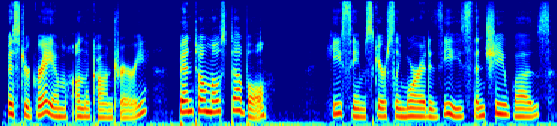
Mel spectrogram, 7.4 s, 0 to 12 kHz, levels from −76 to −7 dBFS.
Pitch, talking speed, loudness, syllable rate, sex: 205 Hz, 135 wpm, -19 LUFS, 4.2 syllables/s, female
